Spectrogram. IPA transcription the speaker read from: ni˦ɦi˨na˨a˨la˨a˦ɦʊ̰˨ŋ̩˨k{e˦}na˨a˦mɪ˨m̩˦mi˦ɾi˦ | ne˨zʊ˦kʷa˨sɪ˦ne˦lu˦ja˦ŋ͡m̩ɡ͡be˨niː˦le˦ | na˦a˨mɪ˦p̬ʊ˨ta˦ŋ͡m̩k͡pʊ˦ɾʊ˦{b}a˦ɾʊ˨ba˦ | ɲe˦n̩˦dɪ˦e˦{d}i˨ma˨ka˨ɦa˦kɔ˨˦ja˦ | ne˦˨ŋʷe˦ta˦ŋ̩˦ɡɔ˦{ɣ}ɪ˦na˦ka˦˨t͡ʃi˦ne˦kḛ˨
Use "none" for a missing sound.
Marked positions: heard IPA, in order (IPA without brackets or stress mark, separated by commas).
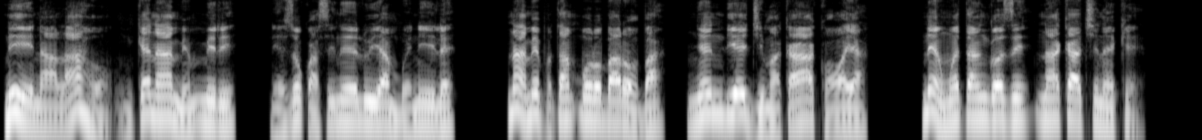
e˦, b, d͡ʒ, z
